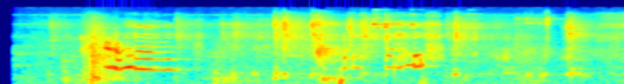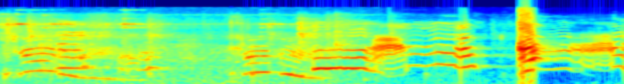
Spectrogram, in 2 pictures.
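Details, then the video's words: Female Pekingese crying emotionally: rapid, high, wavering whimpers and whines that slide up and down, tumbling over one another almost continuously, with a sharp yip near the end. "Dog's Insane Crying"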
